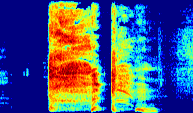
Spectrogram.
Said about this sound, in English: Yeah, I had to cough.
